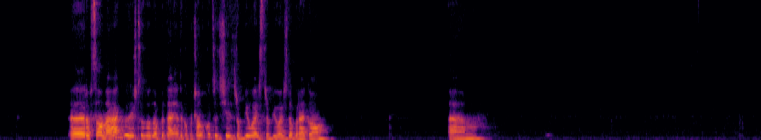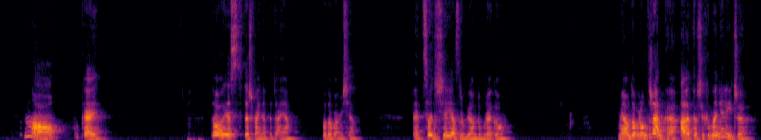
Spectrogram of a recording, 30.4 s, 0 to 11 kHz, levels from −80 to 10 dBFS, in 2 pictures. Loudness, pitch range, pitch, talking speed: -21 LUFS, 175-210 Hz, 190 Hz, 80 wpm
